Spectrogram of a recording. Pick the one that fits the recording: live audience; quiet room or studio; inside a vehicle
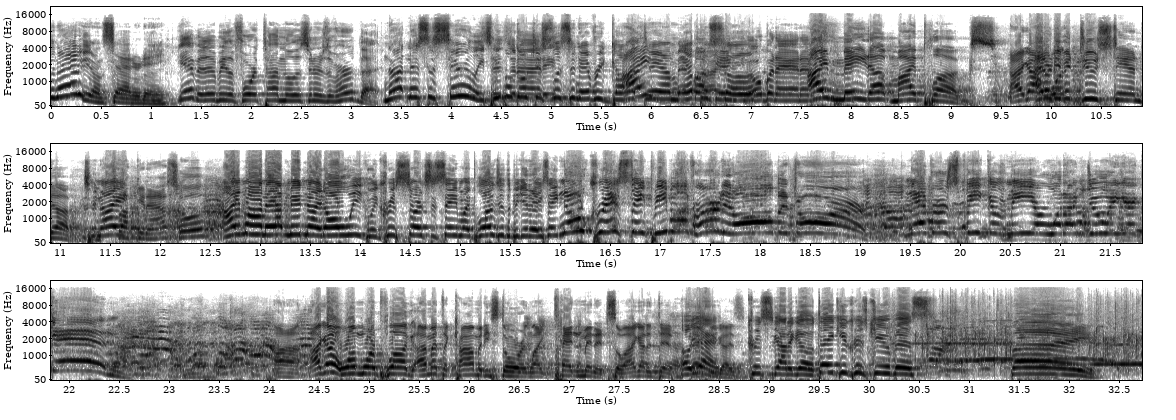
live audience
